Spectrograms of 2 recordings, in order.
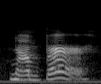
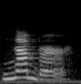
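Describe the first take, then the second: First: The stress is on the second syllable. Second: The stress is on the first syllable. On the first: The speaker calls it wrong. "and not number" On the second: The speaker calls it right. "it is pronounced number"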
